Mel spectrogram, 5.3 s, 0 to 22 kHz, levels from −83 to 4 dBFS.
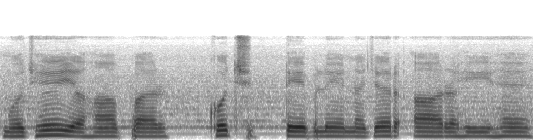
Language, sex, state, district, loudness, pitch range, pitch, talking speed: Hindi, male, Madhya Pradesh, Katni, -17 LUFS, 115-135 Hz, 120 Hz, 100 wpm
